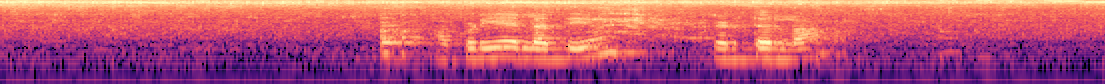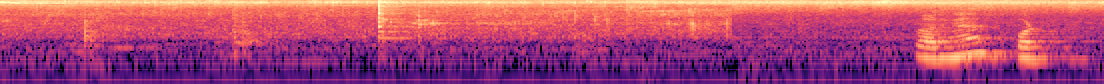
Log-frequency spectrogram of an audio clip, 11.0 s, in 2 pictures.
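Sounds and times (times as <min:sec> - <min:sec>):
potato slices sizzling in oil: 0:00.0 - 0:11.0
metal spatula scraping pan: 0:01.9 - 0:04.3, 0:06.7 - 0:09.2.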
